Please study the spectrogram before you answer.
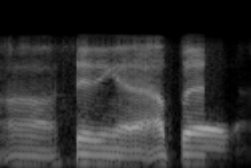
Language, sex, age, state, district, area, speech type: Tamil, male, 18-30, Tamil Nadu, Tiruvannamalai, rural, conversation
